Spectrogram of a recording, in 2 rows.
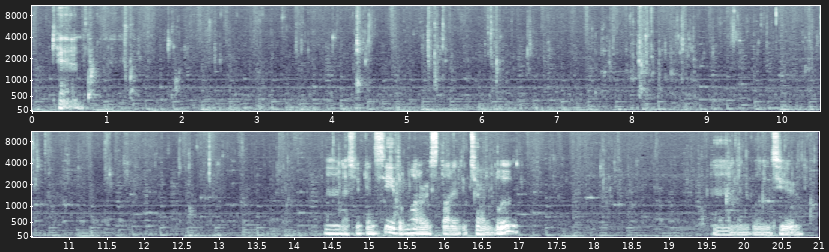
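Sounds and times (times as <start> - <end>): quiet background music: 0.0 - 21.0
water sloshing in a sink: 0.0 - 21.0.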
